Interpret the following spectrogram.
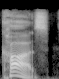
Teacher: Elision happens to one single word. Think about how because loses its first syllable to become cause. It's an act of reduction.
